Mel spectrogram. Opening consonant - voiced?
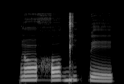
yes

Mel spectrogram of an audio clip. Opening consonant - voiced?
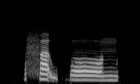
no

